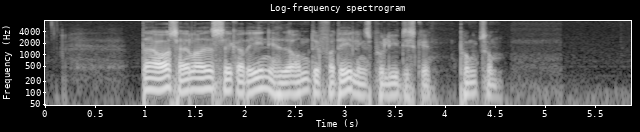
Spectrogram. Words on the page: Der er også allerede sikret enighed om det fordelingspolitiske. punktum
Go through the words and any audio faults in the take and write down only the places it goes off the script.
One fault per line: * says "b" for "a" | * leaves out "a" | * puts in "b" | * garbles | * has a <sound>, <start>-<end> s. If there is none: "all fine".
all fine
